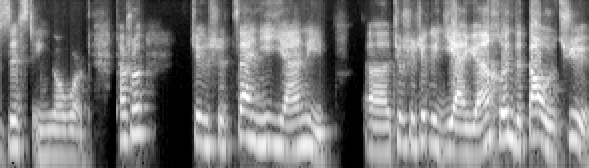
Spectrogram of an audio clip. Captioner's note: speaking in foreign language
